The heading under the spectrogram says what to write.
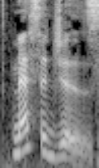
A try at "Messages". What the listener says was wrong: You're adding an N where there is none. Messages. No, not messenger. Messages.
